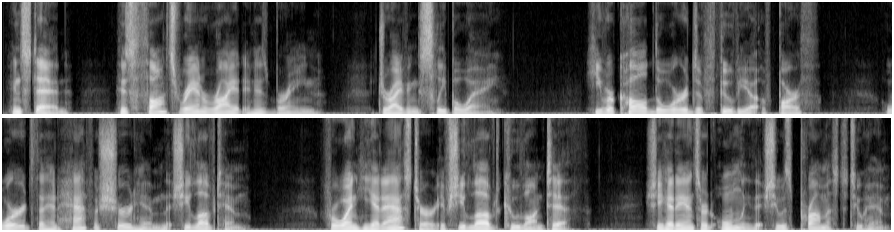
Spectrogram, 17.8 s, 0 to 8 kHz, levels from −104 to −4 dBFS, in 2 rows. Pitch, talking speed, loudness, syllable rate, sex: 115 Hz, 170 wpm, -19 LUFS, 4.8 syllables/s, male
